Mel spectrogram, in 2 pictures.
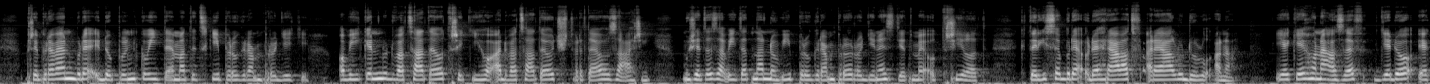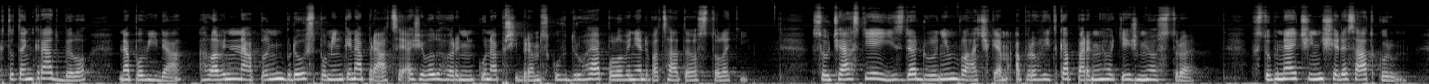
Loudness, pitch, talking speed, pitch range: -19 LUFS, 225 Hz, 155 wpm, 210-240 Hz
